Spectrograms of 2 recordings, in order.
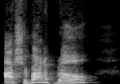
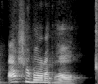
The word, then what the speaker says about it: Ashurbanipal: And if you ever want to see what some of these parks looked like, a relief panel from the North Palace of Ashurbanipal, I said it right the first time, Ashurbanipal, go me,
